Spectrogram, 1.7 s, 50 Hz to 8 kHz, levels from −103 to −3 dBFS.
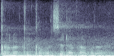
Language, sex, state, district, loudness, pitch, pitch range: Hindi, male, Arunachal Pradesh, Lower Dibang Valley, -16 LUFS, 160 Hz, 155-165 Hz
